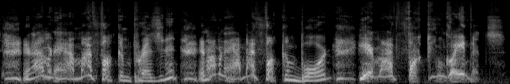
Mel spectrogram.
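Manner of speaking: furious rant. Retold or imitated. Joe rants at the union board, high furious shouting. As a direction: rage at the whole room.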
